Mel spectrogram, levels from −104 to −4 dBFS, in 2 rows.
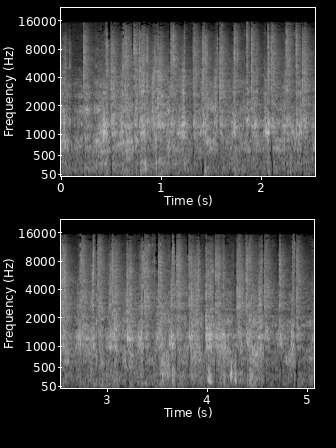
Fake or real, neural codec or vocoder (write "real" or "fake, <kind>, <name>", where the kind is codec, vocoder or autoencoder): real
